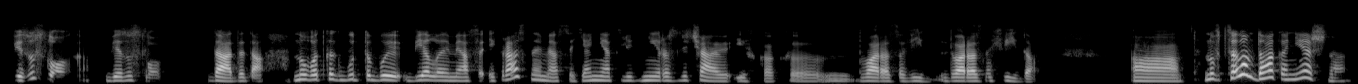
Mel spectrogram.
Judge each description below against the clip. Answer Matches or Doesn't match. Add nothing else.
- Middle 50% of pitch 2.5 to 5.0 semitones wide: Matches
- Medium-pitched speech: Matches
